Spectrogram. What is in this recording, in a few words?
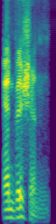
"envision", American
